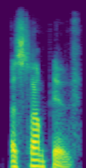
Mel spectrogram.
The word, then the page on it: Assumptive: American English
